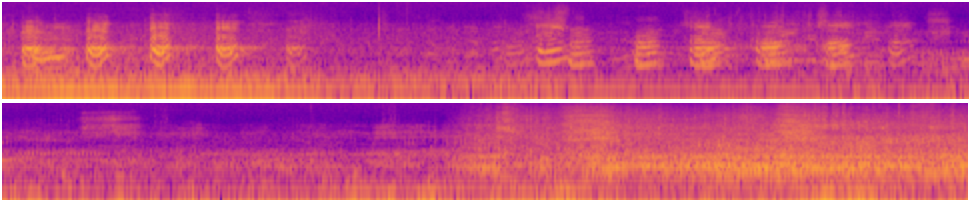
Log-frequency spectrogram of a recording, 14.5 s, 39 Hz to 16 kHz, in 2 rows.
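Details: Sea lions at Fanny Bay, north of Nanaimo on Vancouver Island, Canada, in March 2014, during a rescue of an animal entangled in garbage. Loud, harsh, harmonic roars repeat about every half second for seven seconds, then a boat engine swells.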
